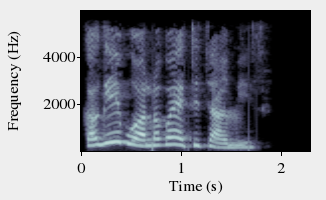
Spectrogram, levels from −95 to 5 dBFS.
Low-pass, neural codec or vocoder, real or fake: 5.4 kHz; none; real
